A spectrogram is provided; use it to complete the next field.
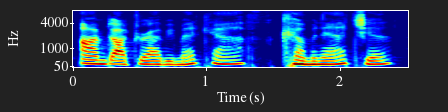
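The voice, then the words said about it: Deliberately lowered, deeper voice. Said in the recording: “Why did I lower my voice?”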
